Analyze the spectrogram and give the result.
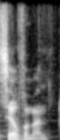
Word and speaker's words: Silverman: Hello, David Silverman.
